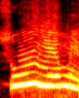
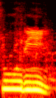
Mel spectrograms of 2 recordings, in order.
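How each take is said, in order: First: The name is said with an extra final syllable. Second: The name is said short, with two syllables. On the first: The speaker calls it wrong. "சூரியம் இல்ல" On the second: The speaker calls it right.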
